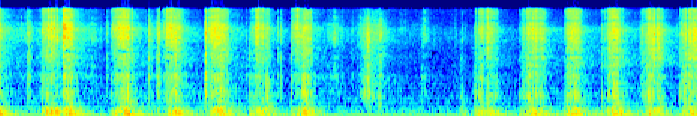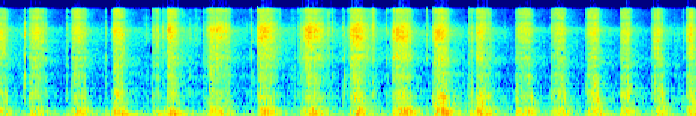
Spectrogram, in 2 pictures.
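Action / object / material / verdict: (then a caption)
scrape / plaster excavation block scraped with a wooden pick / plaster / none. A wooden pick rapidly scrapes and chips at a solid orange-yellow plaster dig block resting on cardboard, working around an embedded white item while the other hand holds the block. The short, bright, gritty scratching strokes repeat at about three to four per second, with a brief quieter pause near the two-to-three-second mark before the strokes resume more strongly.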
